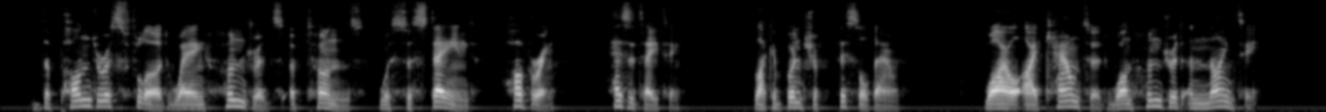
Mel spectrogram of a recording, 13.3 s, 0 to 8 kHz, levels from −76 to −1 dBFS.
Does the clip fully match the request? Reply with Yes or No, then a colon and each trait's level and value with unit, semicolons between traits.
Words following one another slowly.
Yes: slow, 105 wpm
